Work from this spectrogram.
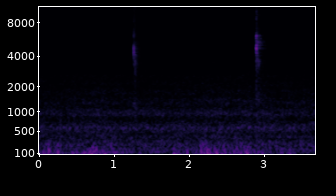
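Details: Only a low, steady indoor rumble is heard, broken by two brief sharp clicks, with no animal voice.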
